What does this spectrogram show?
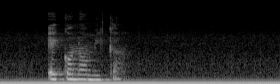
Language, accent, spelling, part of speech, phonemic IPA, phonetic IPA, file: Armenian, Eastern Armenian, էկոնոմիկա, noun, /ekoˈnomikɑ/, [ekonómikɑ], Hy-էկոնոմիկա.ogg
- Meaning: 1. economy 2. economics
